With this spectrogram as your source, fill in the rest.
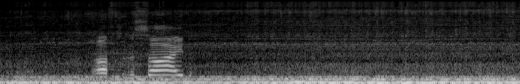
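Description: A 427 Windsor V8 in a Foxbody Saleen Mustang idles at about 1,000 RPM through an aftermarket exhaust, a steady deep burbling drone heard from about ten feet away while someone briefly speaks over it.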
